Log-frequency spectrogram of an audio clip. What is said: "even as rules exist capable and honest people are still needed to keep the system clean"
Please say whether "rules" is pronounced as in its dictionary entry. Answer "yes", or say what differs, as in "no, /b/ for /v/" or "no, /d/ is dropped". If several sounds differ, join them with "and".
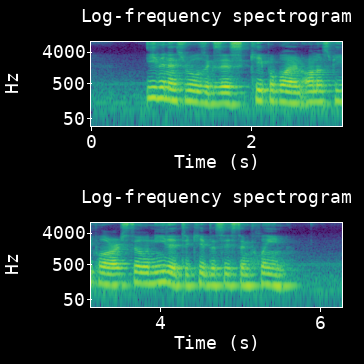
yes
